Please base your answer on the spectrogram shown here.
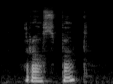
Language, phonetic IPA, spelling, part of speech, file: Polish, [ˈrɔspat], rozpad, noun, LL-Q809 (pol)-rozpad.wav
